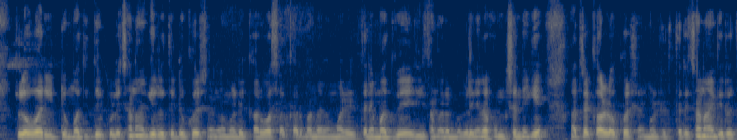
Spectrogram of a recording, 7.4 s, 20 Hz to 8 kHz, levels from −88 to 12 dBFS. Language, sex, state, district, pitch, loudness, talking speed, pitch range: Kannada, male, Karnataka, Dharwad, 120 Hz, -30 LUFS, 220 wpm, 115-130 Hz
